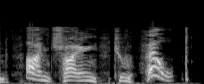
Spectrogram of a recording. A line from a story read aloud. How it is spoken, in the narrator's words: Bellowing like a wounded hippo, Uncle Vernon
